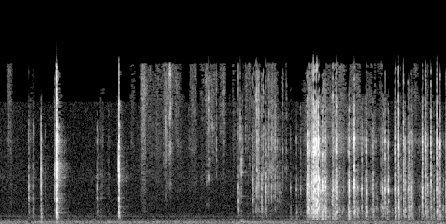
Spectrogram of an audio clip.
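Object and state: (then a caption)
Plastic mechanical keyboard. Fingertips of both hands type and press the hollow keys of a white full-size MSI plastic mechanical keyboard on a desk. A few sparse, sharp, bright clicks come first over a faint steady low hum. Near the end they give way to a denser, louder burst of rapid clacking typing.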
